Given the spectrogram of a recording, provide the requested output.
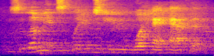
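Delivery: normal talking voice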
